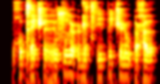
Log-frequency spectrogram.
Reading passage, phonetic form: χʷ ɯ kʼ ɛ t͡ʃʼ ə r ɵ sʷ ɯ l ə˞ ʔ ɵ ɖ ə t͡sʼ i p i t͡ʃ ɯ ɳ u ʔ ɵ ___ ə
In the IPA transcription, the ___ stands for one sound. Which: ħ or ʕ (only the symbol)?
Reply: ħ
